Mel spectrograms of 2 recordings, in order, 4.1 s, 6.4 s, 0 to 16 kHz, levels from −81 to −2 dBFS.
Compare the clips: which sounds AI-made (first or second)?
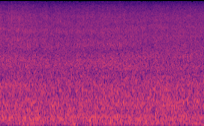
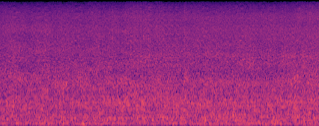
second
